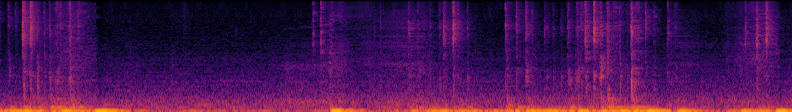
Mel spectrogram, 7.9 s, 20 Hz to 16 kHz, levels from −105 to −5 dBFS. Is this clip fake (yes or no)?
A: no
